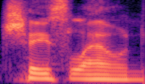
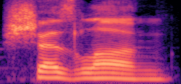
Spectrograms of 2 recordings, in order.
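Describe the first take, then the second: First: The second word sounds like 'lounge'. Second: The second word sounds like 'long'. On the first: The speaker calls it wrong. "not chaise lounge" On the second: The speaker calls it right. "It's chaise longue"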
